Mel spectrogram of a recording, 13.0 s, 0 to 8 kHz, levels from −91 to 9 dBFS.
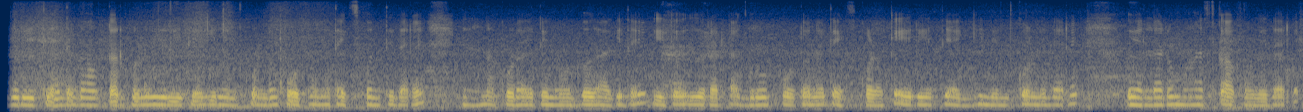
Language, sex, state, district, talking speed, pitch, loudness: Kannada, female, Karnataka, Gulbarga, 50 wpm, 185 Hz, -17 LUFS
